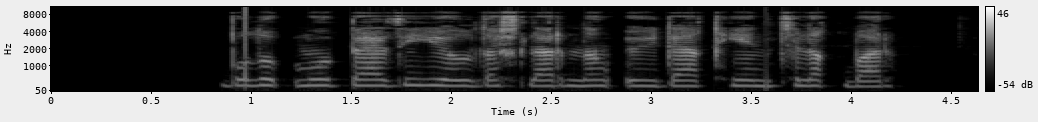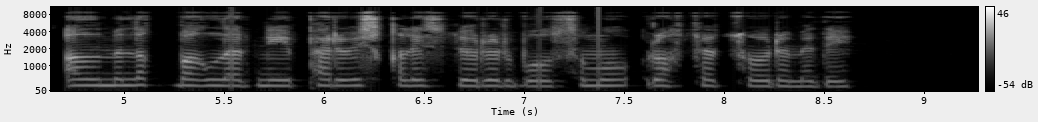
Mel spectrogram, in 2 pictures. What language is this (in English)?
Uyghur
